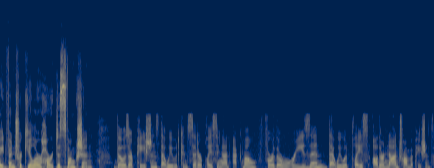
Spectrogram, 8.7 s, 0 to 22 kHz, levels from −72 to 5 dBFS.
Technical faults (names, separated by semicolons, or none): input switched to a poorer device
